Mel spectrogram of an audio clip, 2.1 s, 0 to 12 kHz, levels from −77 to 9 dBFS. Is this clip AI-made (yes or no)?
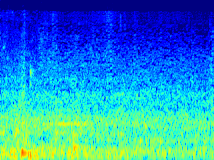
no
